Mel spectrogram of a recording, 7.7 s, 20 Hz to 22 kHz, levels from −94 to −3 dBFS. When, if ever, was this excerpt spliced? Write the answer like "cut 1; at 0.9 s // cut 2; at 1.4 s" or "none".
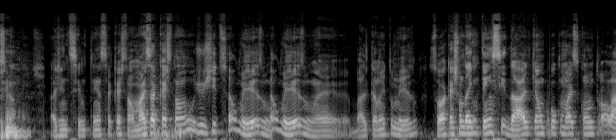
cut 1; at 3.4 s // cut 2; at 5.3 s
